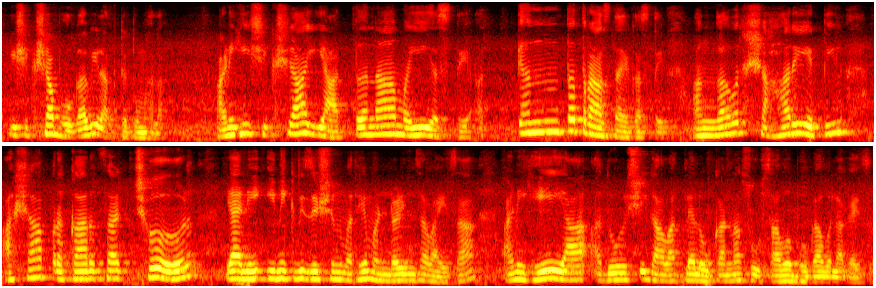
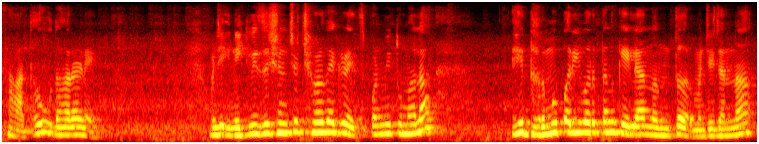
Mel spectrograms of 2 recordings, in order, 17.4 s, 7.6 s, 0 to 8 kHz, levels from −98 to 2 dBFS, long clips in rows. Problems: constant background noise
